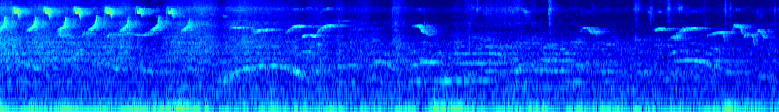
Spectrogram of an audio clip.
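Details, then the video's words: Cinereous tit song played as a lure for other tits: a quick run of about six bright, high, sharply repeated notes for two seconds, then scattered thinner chirps and short slurred whistles over steady low background hum. "Kicau glatik batu ampuh buat pancingan glatik bahan"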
